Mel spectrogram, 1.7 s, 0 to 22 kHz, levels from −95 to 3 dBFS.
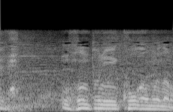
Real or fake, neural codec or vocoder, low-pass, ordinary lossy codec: real; none; 7.2 kHz; none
